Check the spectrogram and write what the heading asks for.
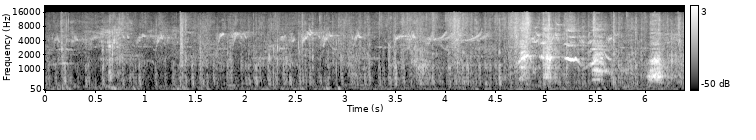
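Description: Birds chirping faintly, then, from about three-quarters of the way in, a dog barking repeatedly, about two barks a second.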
